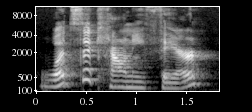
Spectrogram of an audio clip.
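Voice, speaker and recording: Woman as young male mouse, eager, cocky, inquisitive show-off, bright voice, storybook character. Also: medium pitch, big pitch swings, slow pace, full character voice. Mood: curious.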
